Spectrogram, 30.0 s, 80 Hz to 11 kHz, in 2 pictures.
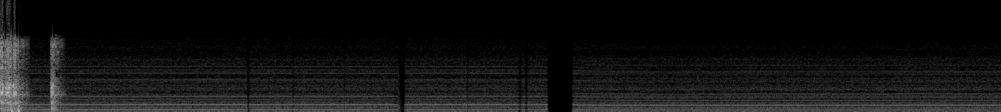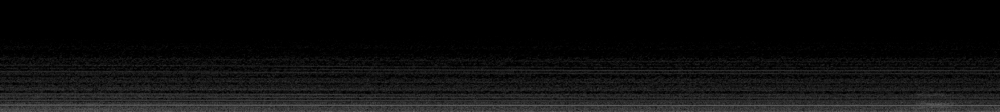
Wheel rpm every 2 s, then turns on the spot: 40, 0, 0, 0, 0, 0, 0, 0, 0, 0, 0, 0, 0, 0, 0.
none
